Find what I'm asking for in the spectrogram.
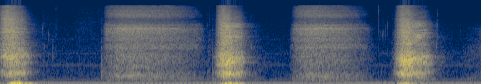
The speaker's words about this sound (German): Einatmen über die Nase, Bauch raus, mach das mal. Und dann schnell über den Mund ausatmen und den Bauch einziehen.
